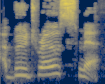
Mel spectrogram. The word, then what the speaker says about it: Boudreau Smith: bring to you kim boudreau smith am i pronouncing your name right oh my gosh catherine you are so spot on with my last name not only are you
